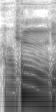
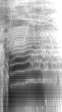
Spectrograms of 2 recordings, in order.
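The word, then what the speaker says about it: Köln: I'm totally Coon, I think it is. Coln. It's spelled like Cologne. Koln. Colons. Okay. So it's got the Ypsilon or whatever they call it. The umlaut.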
